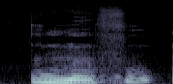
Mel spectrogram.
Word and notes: imafu: Roon

